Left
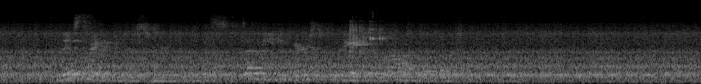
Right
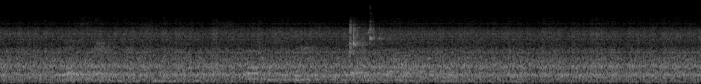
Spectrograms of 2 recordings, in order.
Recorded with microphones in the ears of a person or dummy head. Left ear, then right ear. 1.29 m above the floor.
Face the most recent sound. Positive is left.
turn(degrees=-25)  # may be behind; listen again after turning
